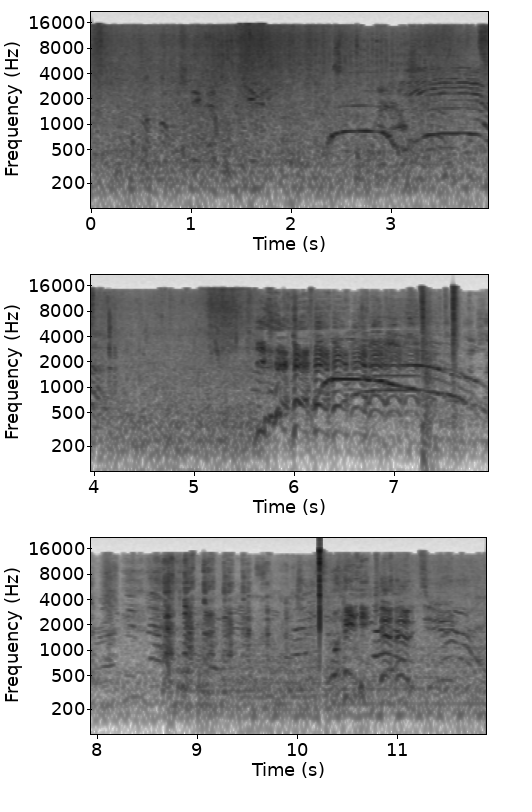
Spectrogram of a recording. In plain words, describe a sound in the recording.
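Men shout excitedly close by.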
